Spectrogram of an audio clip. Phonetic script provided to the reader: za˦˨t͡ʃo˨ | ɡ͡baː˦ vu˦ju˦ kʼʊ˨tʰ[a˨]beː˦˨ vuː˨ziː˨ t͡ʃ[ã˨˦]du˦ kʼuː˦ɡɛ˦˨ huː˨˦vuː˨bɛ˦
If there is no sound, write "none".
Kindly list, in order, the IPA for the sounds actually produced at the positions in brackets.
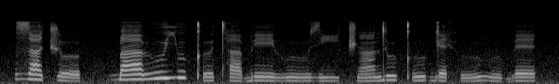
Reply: a˨, ã˨˦

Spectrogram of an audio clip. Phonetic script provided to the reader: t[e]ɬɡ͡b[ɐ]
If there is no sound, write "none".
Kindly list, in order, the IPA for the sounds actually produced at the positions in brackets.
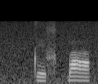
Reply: e, a

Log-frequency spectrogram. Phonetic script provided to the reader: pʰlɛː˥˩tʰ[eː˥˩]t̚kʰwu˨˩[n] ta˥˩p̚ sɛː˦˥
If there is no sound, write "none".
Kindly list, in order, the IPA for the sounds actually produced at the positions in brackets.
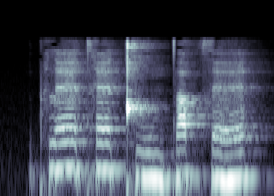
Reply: ɛː˥˩, n

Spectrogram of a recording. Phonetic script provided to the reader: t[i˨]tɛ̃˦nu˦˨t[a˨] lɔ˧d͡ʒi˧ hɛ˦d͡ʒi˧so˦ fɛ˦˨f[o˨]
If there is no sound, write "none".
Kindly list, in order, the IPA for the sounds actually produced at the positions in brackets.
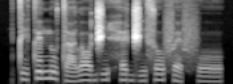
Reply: i˧, a˨, o˧

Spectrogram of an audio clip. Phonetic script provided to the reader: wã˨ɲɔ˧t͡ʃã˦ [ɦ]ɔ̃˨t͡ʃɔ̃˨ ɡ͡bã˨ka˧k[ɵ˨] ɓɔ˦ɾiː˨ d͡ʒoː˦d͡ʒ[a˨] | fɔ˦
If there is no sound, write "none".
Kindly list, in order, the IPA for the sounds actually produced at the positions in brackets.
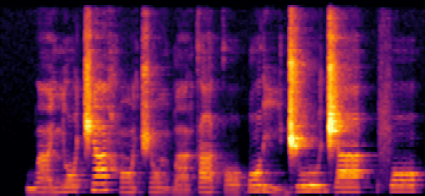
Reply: h, ɔ˨, a˦

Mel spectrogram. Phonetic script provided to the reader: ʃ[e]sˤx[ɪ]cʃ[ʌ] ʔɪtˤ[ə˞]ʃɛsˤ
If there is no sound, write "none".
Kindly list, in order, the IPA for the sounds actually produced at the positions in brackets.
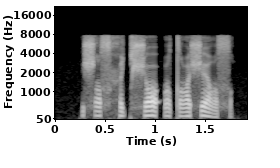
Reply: e, ɪ, ɒ, ə˞

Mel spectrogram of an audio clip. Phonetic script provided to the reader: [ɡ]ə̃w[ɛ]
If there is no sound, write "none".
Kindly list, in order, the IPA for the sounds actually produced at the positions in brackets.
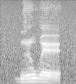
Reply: ɡ, ɛ

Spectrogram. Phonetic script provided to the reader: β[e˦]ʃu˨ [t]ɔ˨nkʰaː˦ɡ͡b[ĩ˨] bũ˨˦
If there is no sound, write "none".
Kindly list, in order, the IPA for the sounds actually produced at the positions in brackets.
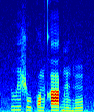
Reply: i˦, k, ĩ˨

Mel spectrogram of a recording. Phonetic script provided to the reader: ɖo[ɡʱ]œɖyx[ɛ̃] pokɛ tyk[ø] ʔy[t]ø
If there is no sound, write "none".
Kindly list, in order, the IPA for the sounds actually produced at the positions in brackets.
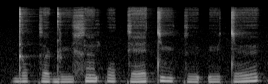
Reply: k, œ̃, ʉ, t

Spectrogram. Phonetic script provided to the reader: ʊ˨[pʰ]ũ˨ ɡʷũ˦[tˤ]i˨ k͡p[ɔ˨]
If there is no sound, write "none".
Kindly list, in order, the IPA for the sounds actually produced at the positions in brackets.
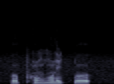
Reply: pʰ, ɾ, ʊ˨

